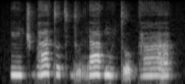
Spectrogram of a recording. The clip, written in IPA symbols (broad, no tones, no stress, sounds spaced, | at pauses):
ẽː t͡ʃ bʱ a t o t͡s d ṵ r a ɓ ũ t o̰ ɡʱ ã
